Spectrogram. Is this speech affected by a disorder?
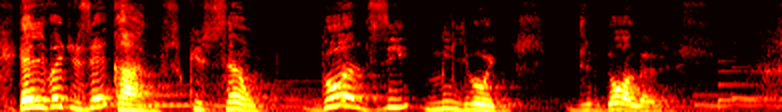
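Yes: cerebral palsy; no speech as child.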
